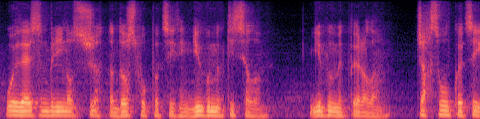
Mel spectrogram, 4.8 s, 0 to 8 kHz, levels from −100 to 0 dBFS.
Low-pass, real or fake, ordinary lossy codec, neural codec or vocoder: none; fake; none; codec, 16 kHz, 0.8 kbps, ZipCodec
